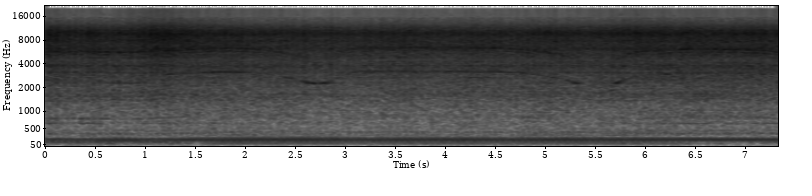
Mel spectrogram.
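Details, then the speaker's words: 1957 Chevy 210 project car, carbureted engine idling during roughly 20-minute cam break-in run: smooth, steady low rumble at constant idle, no ticking or tapping from the top end or valve train; normal running. "uh sounded good I ran it for about 20 minutes got the cam broken everything sounded good in the the valve train"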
